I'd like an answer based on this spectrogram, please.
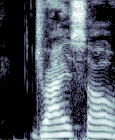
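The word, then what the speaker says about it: Drysol: Yeah, she's only dry sol rhymes with Lysol.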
